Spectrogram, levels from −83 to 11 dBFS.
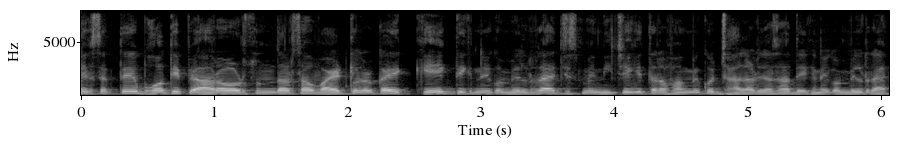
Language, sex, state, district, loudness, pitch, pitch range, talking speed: Hindi, male, Chhattisgarh, Kabirdham, -22 LUFS, 155 Hz, 145-160 Hz, 305 wpm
